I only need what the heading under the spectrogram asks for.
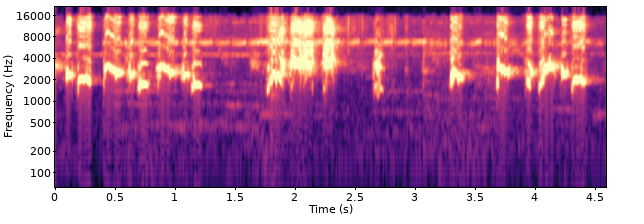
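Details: Contest song of a red-whiskered bulbul lure bird, meant to make other bulbuls sing: loud, busy runs of warbled whistles, with a harsher, dense burst near the middle, nearly continuous throughout.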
